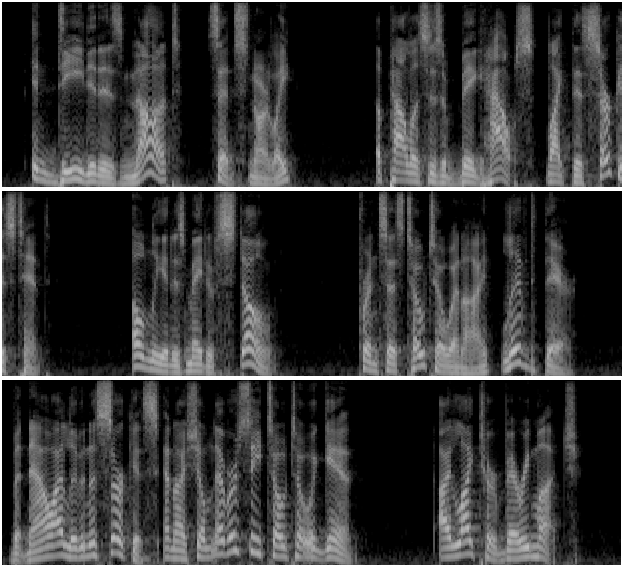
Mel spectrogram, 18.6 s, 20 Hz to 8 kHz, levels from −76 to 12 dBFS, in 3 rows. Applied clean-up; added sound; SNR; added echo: none; none; none; none.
